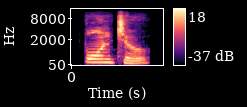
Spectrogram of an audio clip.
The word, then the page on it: poncho: Indian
